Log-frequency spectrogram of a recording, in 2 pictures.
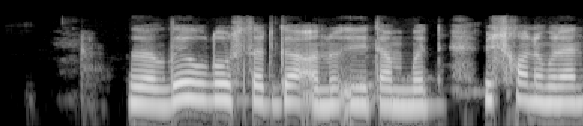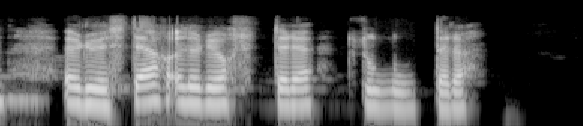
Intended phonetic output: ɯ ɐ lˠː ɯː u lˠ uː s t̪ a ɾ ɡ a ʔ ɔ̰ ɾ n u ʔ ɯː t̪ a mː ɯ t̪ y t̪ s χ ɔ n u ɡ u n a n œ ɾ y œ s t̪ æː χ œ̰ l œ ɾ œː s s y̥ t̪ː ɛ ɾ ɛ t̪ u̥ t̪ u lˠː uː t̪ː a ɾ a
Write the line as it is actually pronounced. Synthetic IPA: ɯ ɐ lˠː ɯː u lˠ uː s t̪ a ɾ ɡ a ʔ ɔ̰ n u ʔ ɯː t̪ a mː ɯ t̪ y s χ ɔ n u ɡ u n a n œ ɾ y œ s t̪ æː χ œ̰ l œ ɾ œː χ s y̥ t̪ː ɛ ɾ ɛ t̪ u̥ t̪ u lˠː uː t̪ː a ɾ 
